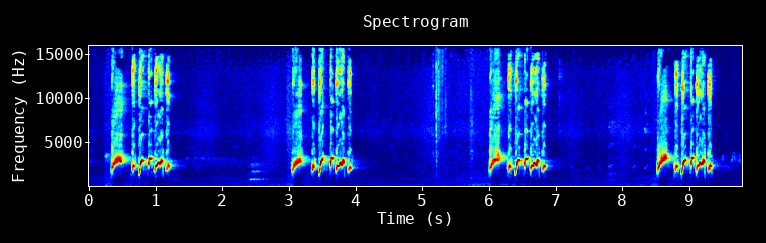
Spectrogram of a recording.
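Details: Red-whiskered bulbul morning song used as a lure to train and excite other bulbuls: short bright phrases of five or six quick whistled, slurred notes, each under a second, repeated about every three seconds, with a faint low hum underneath.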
